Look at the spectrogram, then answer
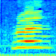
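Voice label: "run", Mandarin Chinese, neutral tone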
